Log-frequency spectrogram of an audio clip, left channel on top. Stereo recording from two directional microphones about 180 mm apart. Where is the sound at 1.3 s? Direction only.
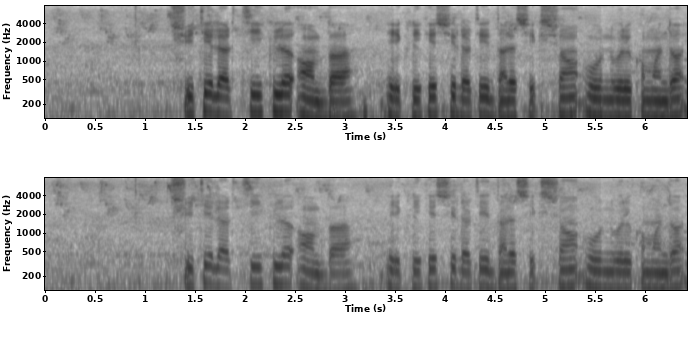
15° left (ahead or behind).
